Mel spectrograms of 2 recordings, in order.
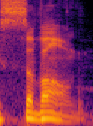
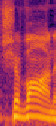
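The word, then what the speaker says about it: Shavon: uh on Friday night it's actually Savone. So it is not Siobhan, it is Savone. How does he spell it? S H A V O N which looks like Siobhan. Siobhan, but it's Savone.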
